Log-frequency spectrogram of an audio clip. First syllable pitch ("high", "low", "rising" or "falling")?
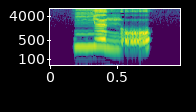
falling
